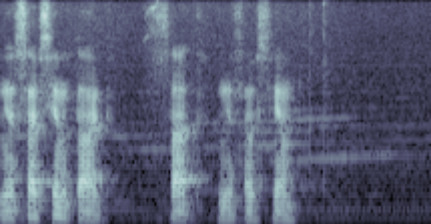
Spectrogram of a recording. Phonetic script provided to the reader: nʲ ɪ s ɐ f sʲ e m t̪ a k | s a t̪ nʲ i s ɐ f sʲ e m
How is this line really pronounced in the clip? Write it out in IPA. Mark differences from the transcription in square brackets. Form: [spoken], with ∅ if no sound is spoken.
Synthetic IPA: nʲ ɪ s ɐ f sʲ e m t̪ a k | s a t̪ nʲ [ɪ] s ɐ f sʲ e m

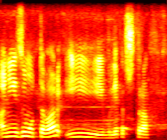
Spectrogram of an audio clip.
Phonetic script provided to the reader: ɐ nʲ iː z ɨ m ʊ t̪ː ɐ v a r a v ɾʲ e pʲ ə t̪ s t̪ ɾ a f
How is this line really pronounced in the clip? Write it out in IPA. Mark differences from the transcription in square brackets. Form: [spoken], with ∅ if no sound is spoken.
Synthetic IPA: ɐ nʲ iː z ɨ m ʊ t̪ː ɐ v a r [i] v [lʲ] e pʲ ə t̪ [ʂ] t̪ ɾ a f

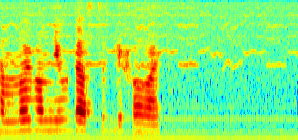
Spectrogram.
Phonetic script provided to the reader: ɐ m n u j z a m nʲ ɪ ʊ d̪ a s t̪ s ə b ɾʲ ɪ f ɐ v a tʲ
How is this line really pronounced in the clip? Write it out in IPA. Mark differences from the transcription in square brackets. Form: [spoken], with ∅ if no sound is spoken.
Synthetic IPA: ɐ m n [o] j [v] a m nʲ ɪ ʊ d̪ a s t̪ s ə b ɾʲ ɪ f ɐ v a tʲ

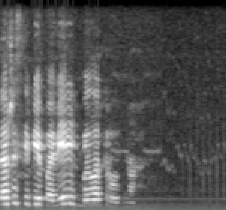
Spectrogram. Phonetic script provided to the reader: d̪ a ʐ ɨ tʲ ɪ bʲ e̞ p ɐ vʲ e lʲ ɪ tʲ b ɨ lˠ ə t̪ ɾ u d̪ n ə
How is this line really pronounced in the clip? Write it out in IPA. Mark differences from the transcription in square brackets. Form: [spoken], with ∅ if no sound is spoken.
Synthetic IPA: d̪ a ʐ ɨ [sʲ] ɪ bʲ e̞ p ɐ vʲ e [ɾʲ] ɪ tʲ b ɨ lˠ ə t̪ ɾ u d̪ n ə

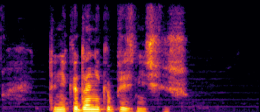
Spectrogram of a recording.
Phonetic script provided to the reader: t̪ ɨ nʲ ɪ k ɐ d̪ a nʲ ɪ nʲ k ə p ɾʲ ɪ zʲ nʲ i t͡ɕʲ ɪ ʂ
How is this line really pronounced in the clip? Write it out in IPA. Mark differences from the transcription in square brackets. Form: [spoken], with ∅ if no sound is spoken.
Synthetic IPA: t̪ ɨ nʲ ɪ k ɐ d̪ a nʲ ɪ [∅] k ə p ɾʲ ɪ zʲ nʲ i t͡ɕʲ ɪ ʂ

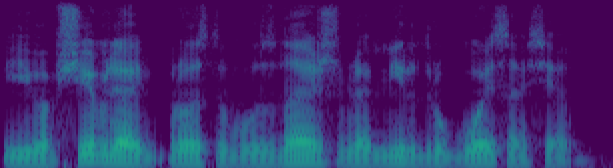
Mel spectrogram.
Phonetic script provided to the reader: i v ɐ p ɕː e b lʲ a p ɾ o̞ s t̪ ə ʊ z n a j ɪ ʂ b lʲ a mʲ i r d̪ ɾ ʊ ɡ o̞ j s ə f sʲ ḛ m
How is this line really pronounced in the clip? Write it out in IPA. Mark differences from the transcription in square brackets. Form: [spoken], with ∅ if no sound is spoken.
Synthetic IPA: i v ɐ p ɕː e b lʲ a p ɾ o̞ s t̪ ə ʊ z n a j ɪ ʂ b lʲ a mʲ i r d̪ ɾ ʊ ɡ o̞ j s [ɐ] f sʲ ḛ m

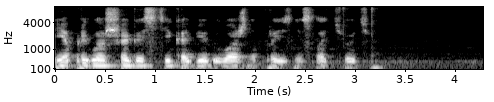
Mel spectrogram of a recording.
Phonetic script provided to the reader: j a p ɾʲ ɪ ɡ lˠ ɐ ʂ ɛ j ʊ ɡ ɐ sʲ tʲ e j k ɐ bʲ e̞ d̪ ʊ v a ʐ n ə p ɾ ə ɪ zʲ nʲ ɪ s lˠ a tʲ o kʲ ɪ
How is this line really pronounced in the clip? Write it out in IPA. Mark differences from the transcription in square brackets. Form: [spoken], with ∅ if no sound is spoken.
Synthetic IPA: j a p ɾʲ ɪ ɡ lˠ ɐ ʂ [a] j ʊ ɡ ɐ sʲ tʲ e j k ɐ bʲ e̞ d̪ ʊ v a ʐ n ə p ɾ ə ɪ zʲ nʲ ɪ s lˠ a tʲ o [tʲ] ɪ

